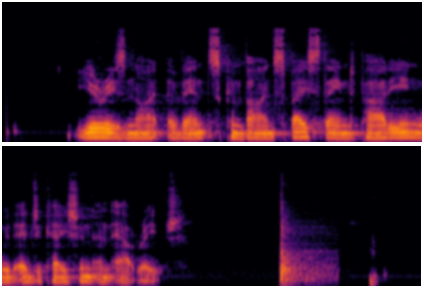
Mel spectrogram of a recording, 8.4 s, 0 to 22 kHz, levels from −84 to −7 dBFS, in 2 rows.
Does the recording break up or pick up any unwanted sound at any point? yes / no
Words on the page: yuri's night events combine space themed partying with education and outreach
yes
